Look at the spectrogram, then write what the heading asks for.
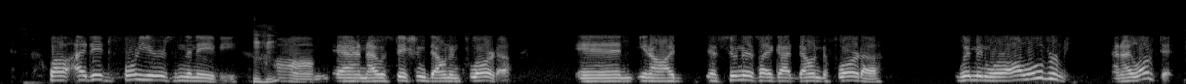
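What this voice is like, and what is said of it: Wisconsin accent. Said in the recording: “your Wisconsin accent ... You sound just like them.”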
